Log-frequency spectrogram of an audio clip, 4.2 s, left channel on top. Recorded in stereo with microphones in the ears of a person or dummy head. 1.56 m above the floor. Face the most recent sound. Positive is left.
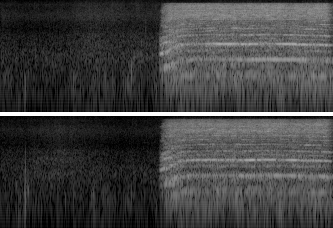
turn(degrees=30)  # may be behind; listen again after turning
